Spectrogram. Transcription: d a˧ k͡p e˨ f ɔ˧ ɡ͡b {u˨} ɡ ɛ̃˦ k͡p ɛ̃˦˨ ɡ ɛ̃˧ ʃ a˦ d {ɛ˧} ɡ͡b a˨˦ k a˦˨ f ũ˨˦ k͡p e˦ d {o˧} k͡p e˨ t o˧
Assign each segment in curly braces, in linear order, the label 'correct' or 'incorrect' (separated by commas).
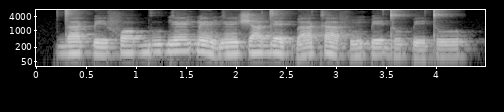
incorrect, incorrect, correct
